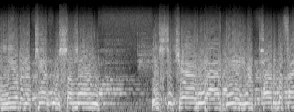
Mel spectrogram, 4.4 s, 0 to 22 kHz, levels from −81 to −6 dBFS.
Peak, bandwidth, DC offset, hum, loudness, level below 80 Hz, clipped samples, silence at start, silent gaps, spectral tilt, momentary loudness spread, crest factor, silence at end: -4 dBFS; 17 kHz; under 0.1%; none; -16 LUFS; -44 dBFS; under 0.1%; 0 s; none; -4 dB/octave; 9 LU; 14 dB; 0 s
